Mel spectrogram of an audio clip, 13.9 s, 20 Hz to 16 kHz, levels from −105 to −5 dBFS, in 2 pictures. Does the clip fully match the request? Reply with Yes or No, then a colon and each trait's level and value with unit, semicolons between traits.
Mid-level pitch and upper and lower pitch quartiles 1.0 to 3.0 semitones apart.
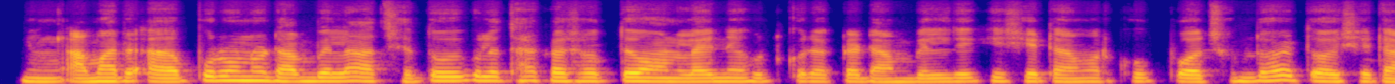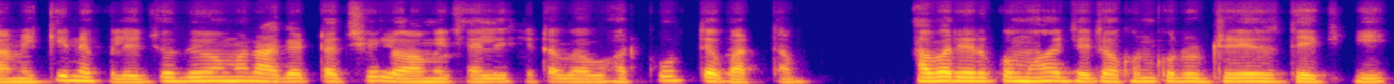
Yes: medium, 160 Hz; narrow, 2.6 semitones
